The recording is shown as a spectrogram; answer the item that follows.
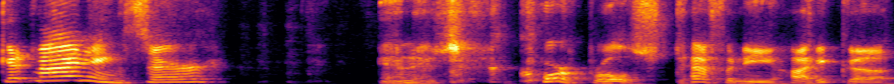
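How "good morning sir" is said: bright, perky, chipper voice, very high and loud. Recalling being greeted while shaving after little sleep, imitating Stephanie Heika's chipper voice. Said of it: "some chipper voice right next to me goes".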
